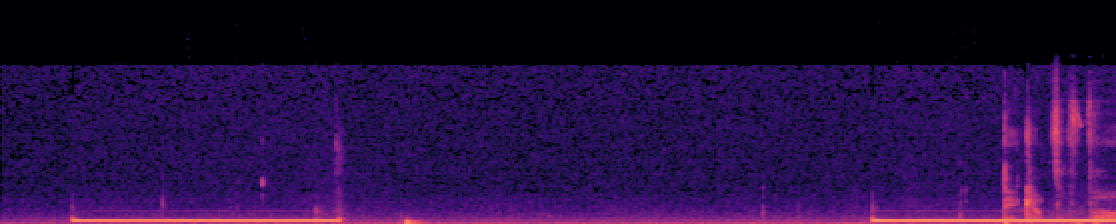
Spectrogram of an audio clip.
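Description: An outgoing telephone call rings while waiting for someone to pick up, two long steady ringback tones separated by a pause with a small click, the second tone joined by faint rustling noise near the end.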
